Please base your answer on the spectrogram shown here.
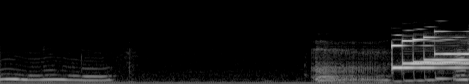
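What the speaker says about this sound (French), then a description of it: "mais ça m'embête si ça sonne. Je vais faire pause pour déconnecter mon téléphone." Mobile phone ringtone sounding indoors, a bright melodic tune that starts softly and then jumps louder near the end, with a few sung or hummed notes before it and no talking.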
